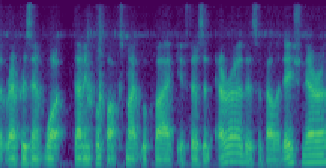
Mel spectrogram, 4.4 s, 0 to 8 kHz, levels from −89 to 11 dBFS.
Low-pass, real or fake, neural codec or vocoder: 7.2 kHz; fake; codec, 16 kHz in and 24 kHz out, 1 kbps, XY-Tokenizer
